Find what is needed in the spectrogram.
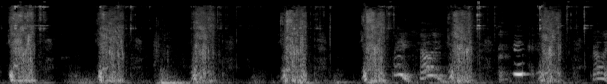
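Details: Dog: a run of seven short, sharp nasal bursts about a second apart, with a voice in the background; repeated sneezing.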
